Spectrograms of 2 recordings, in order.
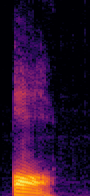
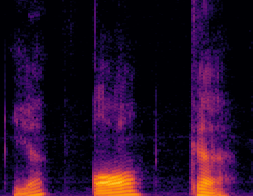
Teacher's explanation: Dia maudhi'ul lisaninya, tempat keluarnya ya ada di pangkal lidah.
